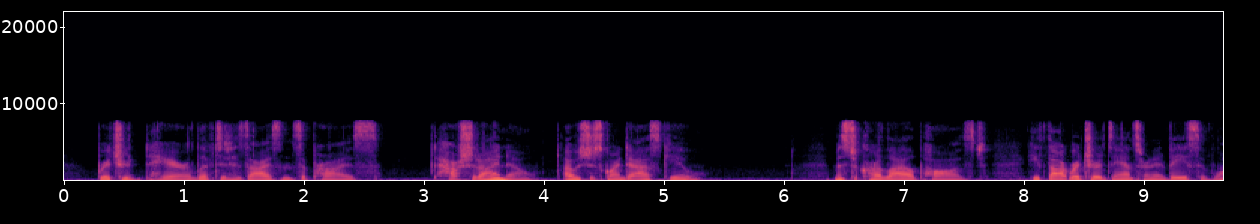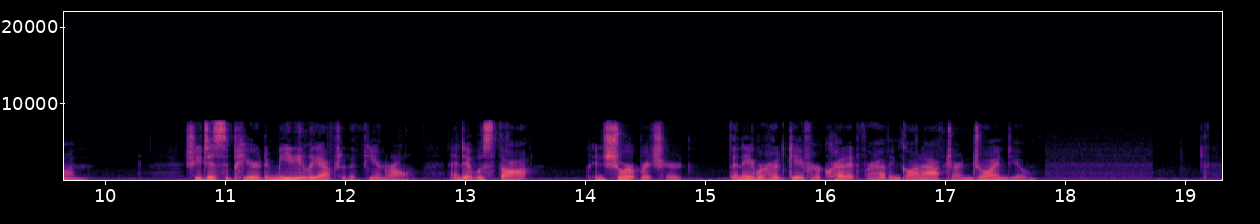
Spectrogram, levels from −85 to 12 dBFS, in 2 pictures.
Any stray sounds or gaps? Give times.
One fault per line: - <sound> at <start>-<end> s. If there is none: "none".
none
